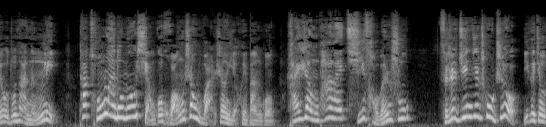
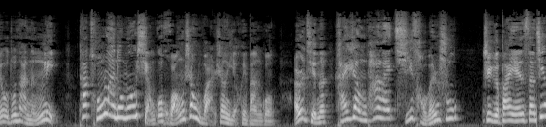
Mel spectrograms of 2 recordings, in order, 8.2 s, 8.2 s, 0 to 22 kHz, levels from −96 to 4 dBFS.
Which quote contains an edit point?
first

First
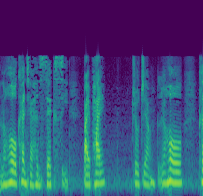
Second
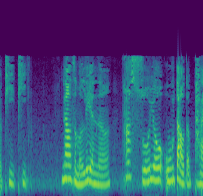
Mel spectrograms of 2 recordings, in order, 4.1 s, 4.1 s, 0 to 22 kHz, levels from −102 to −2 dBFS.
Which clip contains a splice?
first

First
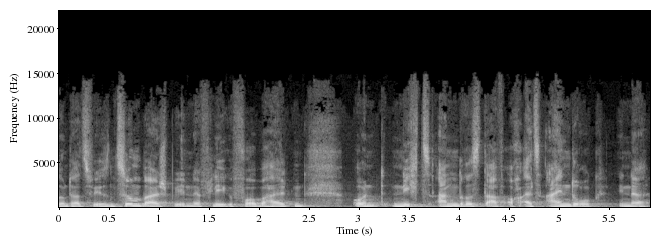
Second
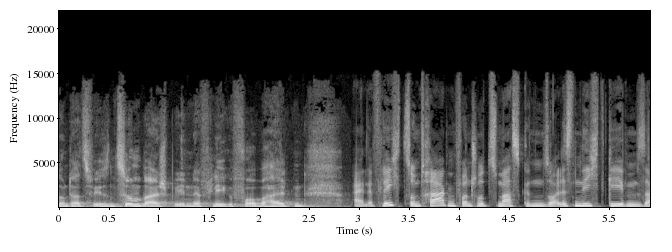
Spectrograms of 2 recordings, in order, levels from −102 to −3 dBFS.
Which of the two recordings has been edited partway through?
second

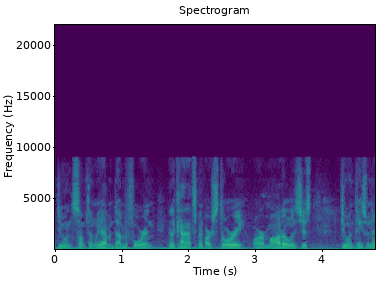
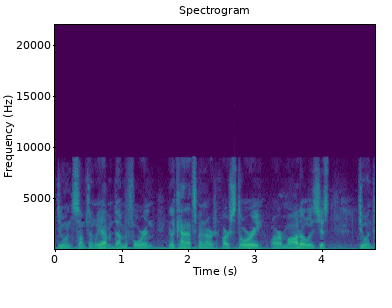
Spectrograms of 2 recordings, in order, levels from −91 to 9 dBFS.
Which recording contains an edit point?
first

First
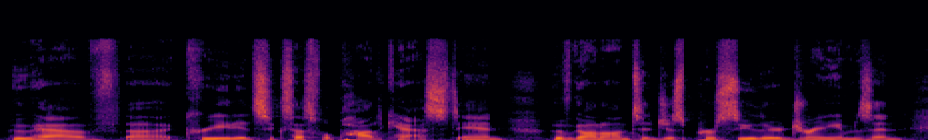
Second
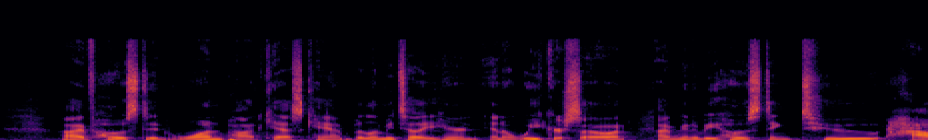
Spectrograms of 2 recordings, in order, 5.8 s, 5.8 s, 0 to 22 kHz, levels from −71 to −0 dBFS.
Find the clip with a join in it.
second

